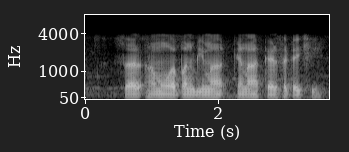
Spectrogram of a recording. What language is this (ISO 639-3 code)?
mai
